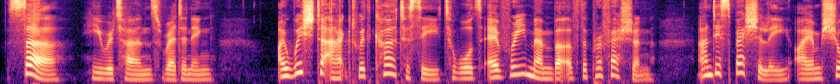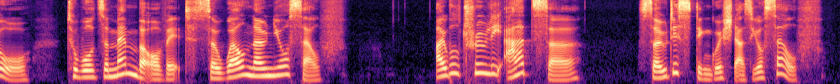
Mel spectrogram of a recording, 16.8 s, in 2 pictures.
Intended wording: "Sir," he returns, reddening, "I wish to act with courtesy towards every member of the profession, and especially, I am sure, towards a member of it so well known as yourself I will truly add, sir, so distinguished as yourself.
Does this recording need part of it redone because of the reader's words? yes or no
yes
